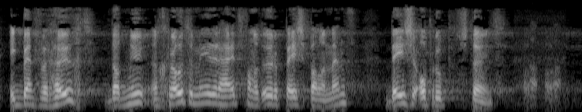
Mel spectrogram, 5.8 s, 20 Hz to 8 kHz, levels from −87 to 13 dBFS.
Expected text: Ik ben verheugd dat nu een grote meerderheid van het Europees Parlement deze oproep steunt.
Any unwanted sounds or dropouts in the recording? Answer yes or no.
yes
